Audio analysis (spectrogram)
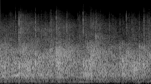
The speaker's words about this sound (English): I want to thank the parents for being supportive of this. Can we give a big round of applause to the parents? Yes.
